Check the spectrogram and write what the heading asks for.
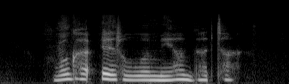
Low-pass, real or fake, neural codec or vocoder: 10.8 kHz; fake; codec, 16 kHz in and 24 kHz out, 0.6 kbps, FocalCodec, streaming, 4096 codes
